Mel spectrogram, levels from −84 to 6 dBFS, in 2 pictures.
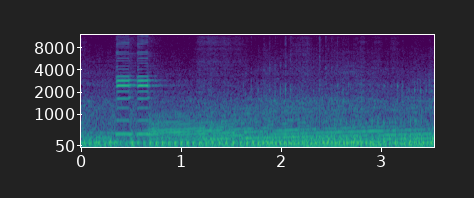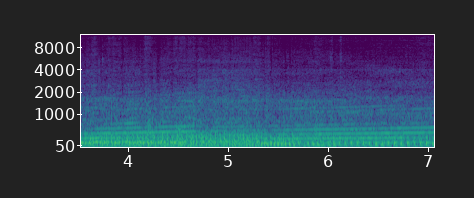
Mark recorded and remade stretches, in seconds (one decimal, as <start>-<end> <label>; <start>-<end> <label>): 0.0-7.1 recorded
